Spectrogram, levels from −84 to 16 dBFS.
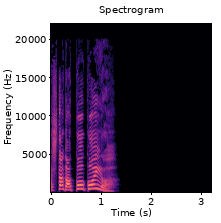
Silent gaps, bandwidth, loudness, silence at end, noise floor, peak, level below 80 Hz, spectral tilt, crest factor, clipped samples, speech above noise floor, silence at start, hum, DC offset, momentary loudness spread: none; over 20 kHz; -16 LUFS; 1.95 s; -88 dBFS; -2 dBFS; -82 dBFS; 0.5 dB/octave; 18 dB; under 0.1%; 71 dB; 0 s; none; under 0.1%; 10 LU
